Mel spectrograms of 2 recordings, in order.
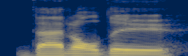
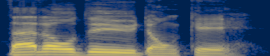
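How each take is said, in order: First: Said in the usual way. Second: Loud gruff ogre voice; loud Shrek impression to a donkey. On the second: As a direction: bark it out like a swamp ogre. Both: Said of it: "Can I do Shrek?".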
